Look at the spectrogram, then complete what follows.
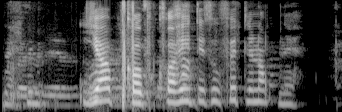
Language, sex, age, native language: Icelandic, male, 11, Icelandic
